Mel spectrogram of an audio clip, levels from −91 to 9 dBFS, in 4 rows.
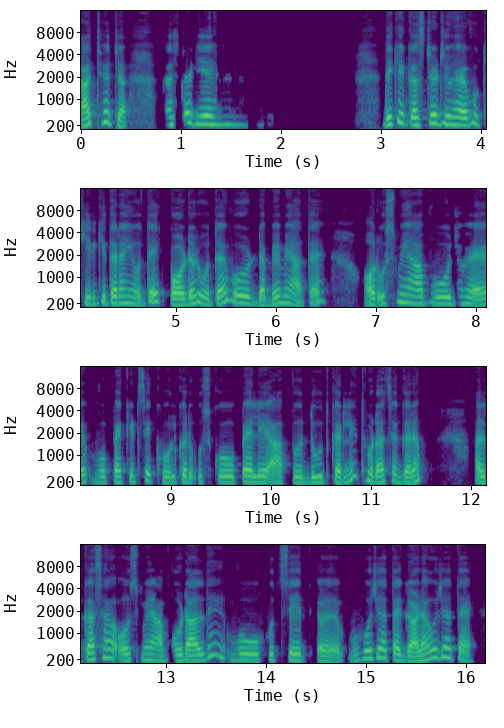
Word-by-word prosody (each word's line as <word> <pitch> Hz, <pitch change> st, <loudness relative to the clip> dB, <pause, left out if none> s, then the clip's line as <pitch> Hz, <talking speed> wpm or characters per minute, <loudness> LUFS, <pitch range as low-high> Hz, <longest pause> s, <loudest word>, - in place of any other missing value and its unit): अच्छा, 220 Hz, +10 st, +3 dB
अच्छा। -, -, 0 dB, 0.4 s
कस्टर्ड 255 Hz, +4 st, 0 dB
ये 250 Hz, 0 st, +5 dB
है 230 Hz, -1 st, -7 dB, 1.4 s
देखिए, 240 Hz, +6 st, +4 dB
कस्टर्ड 225 Hz, +4 st, +4 dB
जो 245 Hz, -, +4 dB
है 220 Hz, -2 st, +6 dB
वो 255 Hz, +3 st, -3 dB
खीर 195 Hz, -2 st, -3 dB
की -, -, -3 dB
तरह 215 Hz, 0 st, +4 dB
ही 215 Hz, -, -1 dB
होते, 260 Hz, +6 st, 0 dB
एक 265 Hz, -, -5 dB
पाउडर 175 Hz, +5 st, +5 dB
होता 195 Hz, -2 st, +1 dB
है, -, -, +2 dB
वो 225 Hz, -6 st, +3 dB
डब्बे 190 Hz, 0 st, 0 dB
में 220 Hz, -, -2 dB
आता 190 Hz, -, -2 dB
है 275 Hz, -, -3 dB, 0.4 s
और -, -, +2 dB
उसमें 250 Hz, -3 st, -1 dB
आप 205 Hz, -2 st, +1 dB
वो 200 Hz, 0 st, +2 dB
जो 205 Hz, +1 st, -9 dB
है 185 Hz, -3 st, +2 dB
वो 180 Hz, 0 st, -4 dB
पैकेट 180 Hz, +1 st, -2 dB
से 225 Hz, -, -2 dB
खोलकर 175 Hz, -1 st, -3 dB
उसको 185 Hz, -1 st, -2 dB
पहले 185 Hz, -1 st, +4 dB
आप 175 Hz, -, -1 dB
दूध 170 Hz, +2 st, -2 dB
कर 175 Hz, -, +4 dB
लें -, -, -4 dB
थोड़ा 200 Hz, -6 st, +2 dB
सा 210 Hz, +2 st, -4 dB
गर्म, 180 Hz, -1 st, +1 dB, 0.6 s
हल्का 185 Hz, +3 st, +4 dB
सा 255 Hz, +5 st, -2 dB
और 180 Hz, -, +1 dB
उसमें 190 Hz, 0 st, -6 dB
आप 175 Hz, -1 st, -1 dB
वो -, -, +1 dB
डाल 170 Hz, +1 st, +4 dB
दें, 315 Hz, -, -5 dB
वो 185 Hz, 0 st, 0 dB
खुद 185 Hz, -, -3 dB
से 190 Hz, -, +3 dB
अ, -, -, -8 dB, 0.5 s
वो 175 Hz, -, -9 dB
हो 235 Hz, +4 st, 0 dB
जाता 245 Hz, -6 st, +1 dB
है, 175 Hz, -, 0 dB
गाढ़ा 155 Hz, +1 st, +3 dB
हो 250 Hz, +5 st, +1 dB
जाता 275 Hz, 0 st, -1 dB
है -, -, -3 dB
200 Hz, 235 wpm, -23 LUFS, 180-235 Hz, 1.4 s, है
